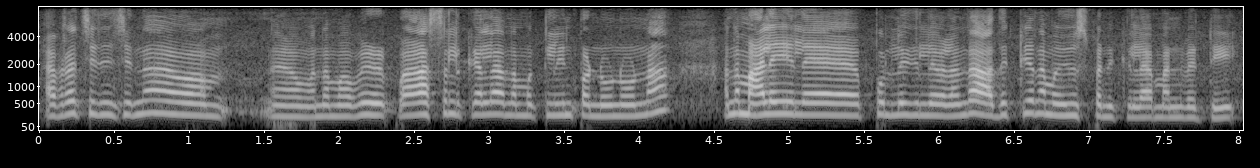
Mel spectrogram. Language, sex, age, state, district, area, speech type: Tamil, female, 45-60, Tamil Nadu, Coimbatore, rural, spontaneous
